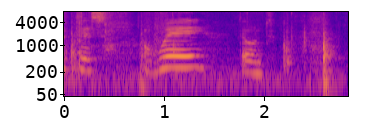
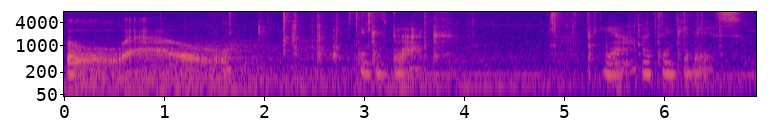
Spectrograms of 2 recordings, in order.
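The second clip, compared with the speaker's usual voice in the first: whispering; 3 semitones lower, 12 dB quieter than usual. Real, not acted. Whispered to self.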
